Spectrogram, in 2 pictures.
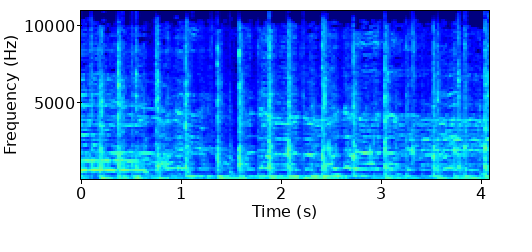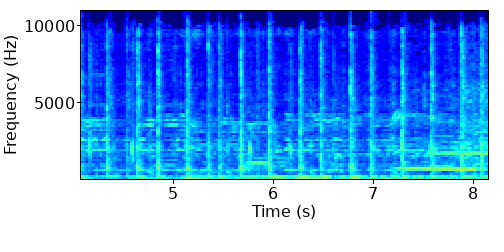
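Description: Live Indian devotional music through a PA: a harmonium holding the tune over a steady beat of dholak and hand percussion.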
